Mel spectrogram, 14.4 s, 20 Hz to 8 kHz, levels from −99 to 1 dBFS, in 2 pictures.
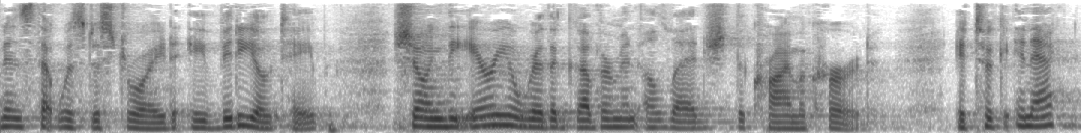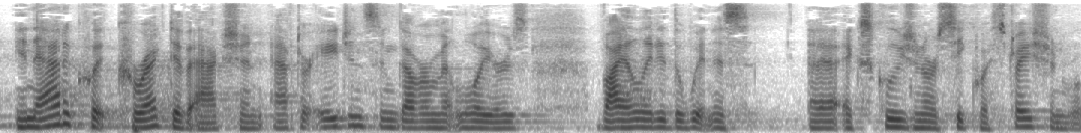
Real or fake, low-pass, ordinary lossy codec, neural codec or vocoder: real; 7.2 kHz; MP3, 48 kbps; none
